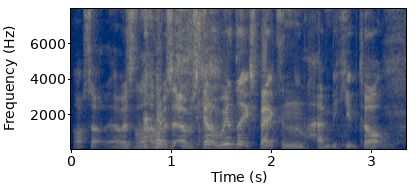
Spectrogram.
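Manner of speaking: ordinary talk, nothing marked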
